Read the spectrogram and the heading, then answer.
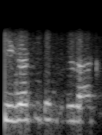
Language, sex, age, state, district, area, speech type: Bengali, female, 18-30, West Bengal, Birbhum, urban, conversation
